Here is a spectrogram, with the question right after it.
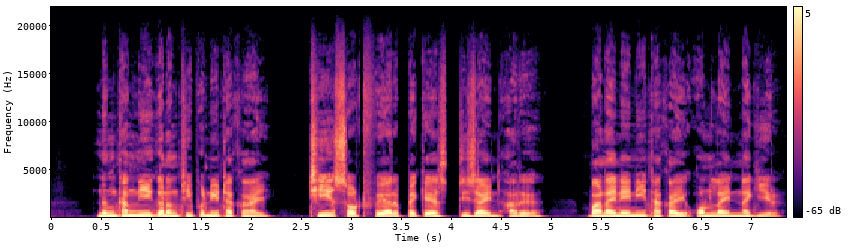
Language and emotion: Bodo, neutral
